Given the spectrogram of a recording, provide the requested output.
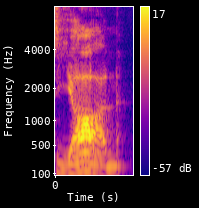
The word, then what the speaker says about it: Jan: He's German. I'm pretty sure it's pronounced Jan.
